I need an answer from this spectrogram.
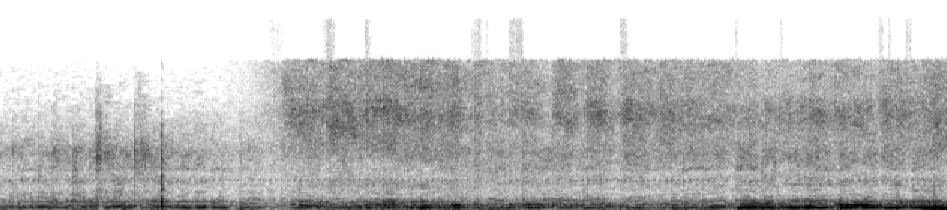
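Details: Many bees droning while building a nest, a continuous harmonic buzz with wavering pitch lines; a couple of sharp clicks early on, then the hum grows fuller and brighter with added high hiss.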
